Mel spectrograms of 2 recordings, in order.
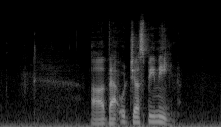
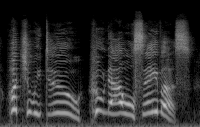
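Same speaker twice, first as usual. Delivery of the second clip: frightened villagers; 6 dB louder than usual. Acted. Villagers beg the master.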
